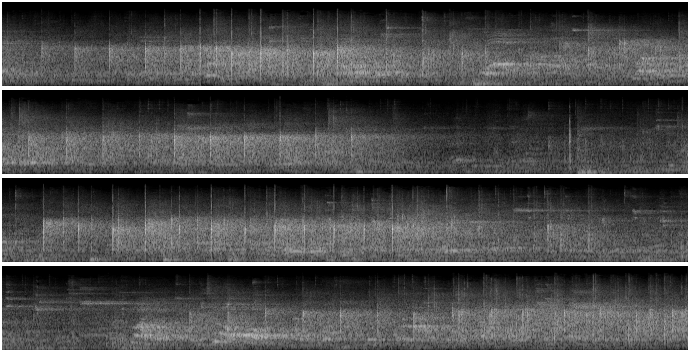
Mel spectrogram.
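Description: A crowd of players murmurs and calls out across the hall.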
